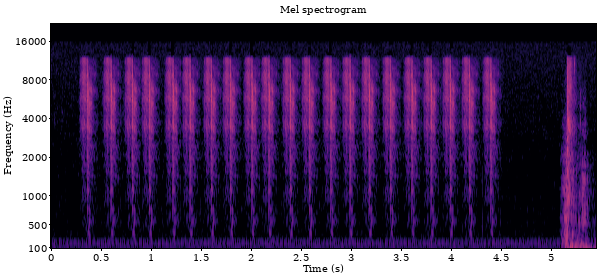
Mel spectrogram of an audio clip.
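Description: Quick electronic ticks sound in a rapid, even series.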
